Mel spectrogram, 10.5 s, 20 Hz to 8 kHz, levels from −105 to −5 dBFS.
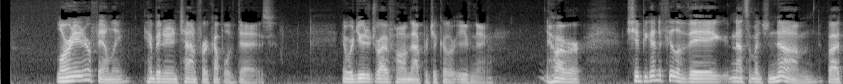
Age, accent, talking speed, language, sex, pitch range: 40-59, American, 200 wpm, English, male, 95-125 Hz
